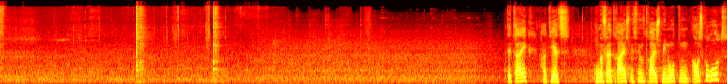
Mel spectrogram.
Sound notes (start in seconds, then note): none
